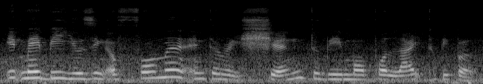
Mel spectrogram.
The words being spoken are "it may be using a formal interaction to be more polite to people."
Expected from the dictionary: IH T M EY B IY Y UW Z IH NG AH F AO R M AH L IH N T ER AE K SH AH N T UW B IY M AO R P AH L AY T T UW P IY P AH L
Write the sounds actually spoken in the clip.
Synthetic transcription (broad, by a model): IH T M EY B IY Y UW Z IH NG AH F AO M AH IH N T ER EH SH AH N T UW B IY M AO P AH L AY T T UW P IY P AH L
